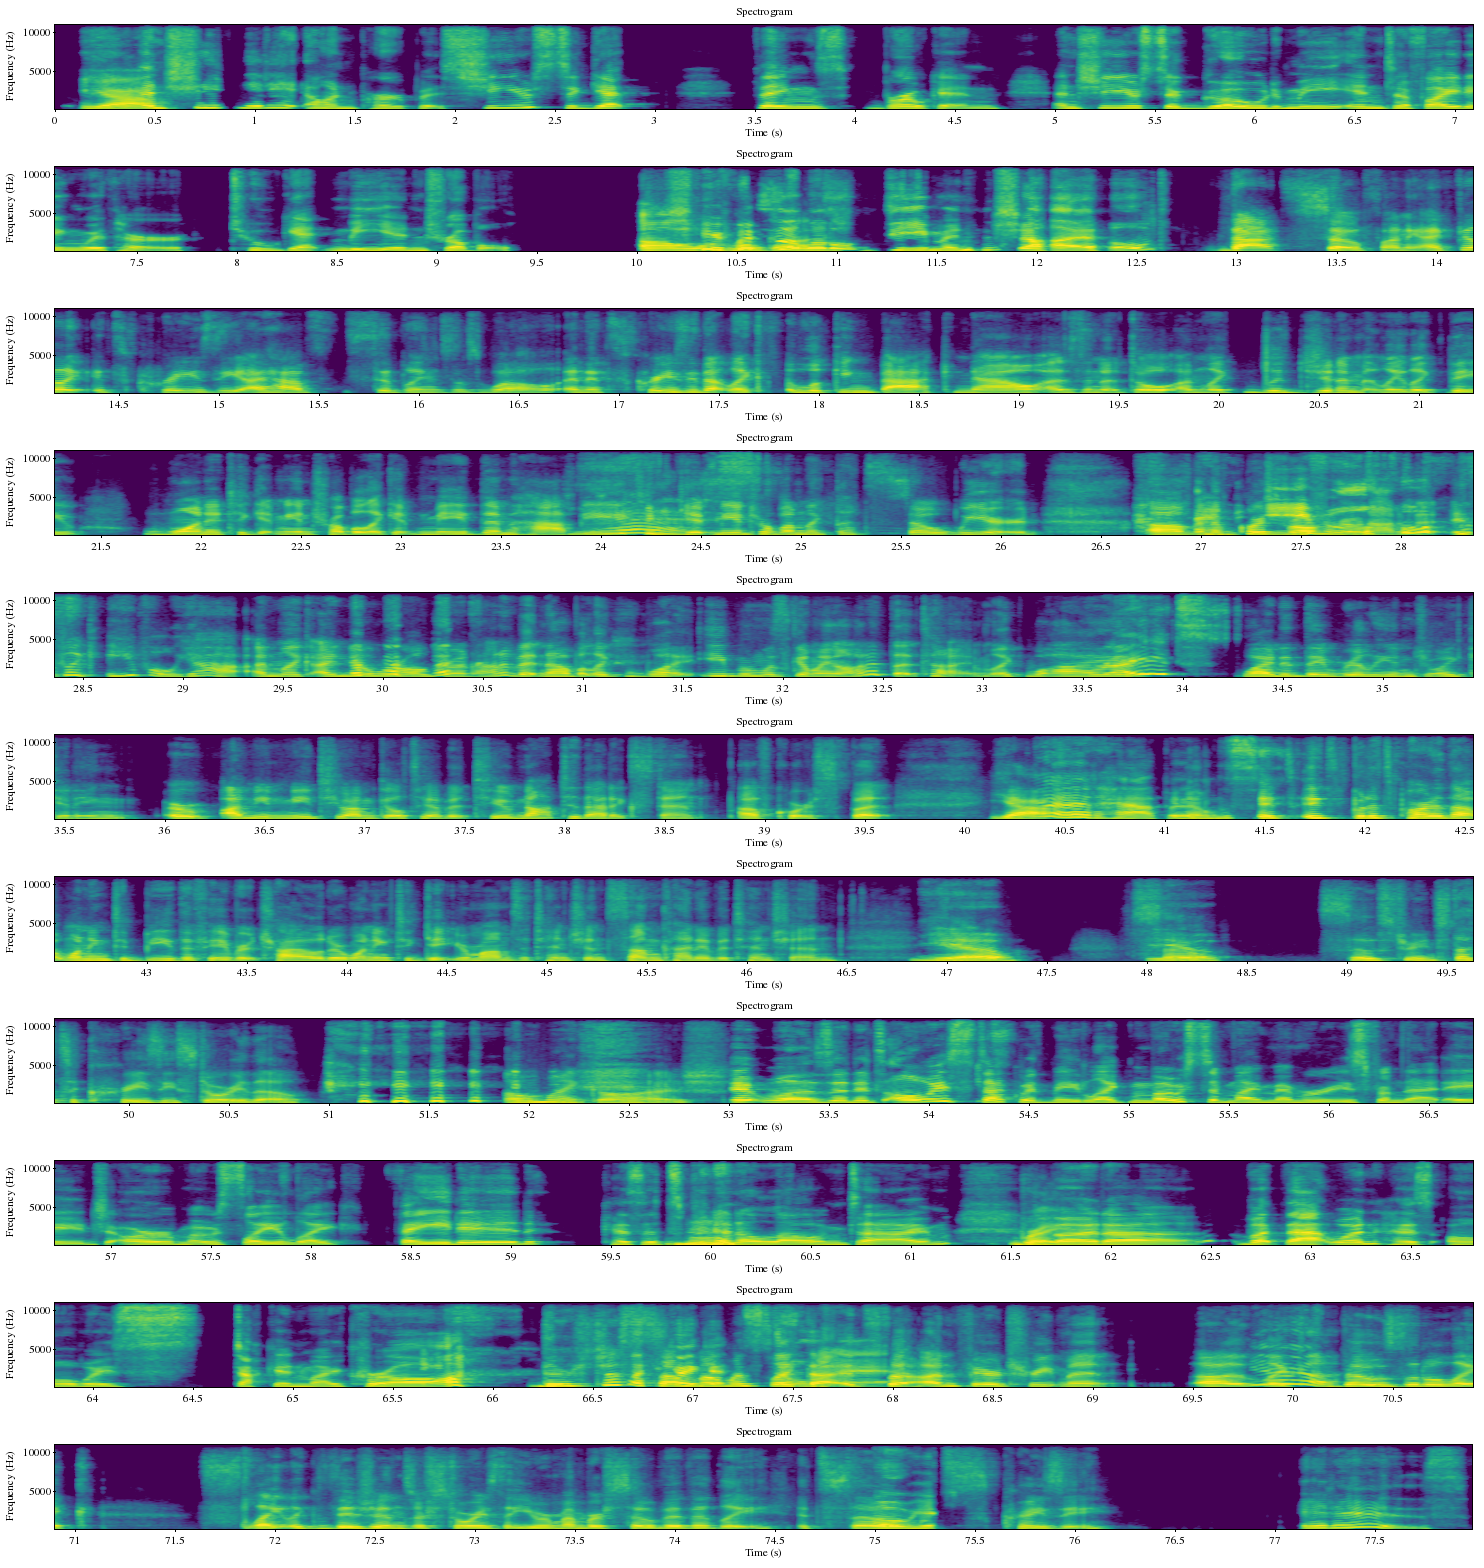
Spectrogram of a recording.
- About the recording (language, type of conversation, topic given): English, unstructured, How do past experiences of unfairness shape the way you see the world?
- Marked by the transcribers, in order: other background noise; laughing while speaking: "She was a"; laughing while speaking: "child"; background speech; chuckle; put-on voice: "And evil"; chuckle; laugh; tapping; laugh; laughing while speaking: "been"; stressed: "stuck"; chuckle; laughing while speaking: "like I get so mad!"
